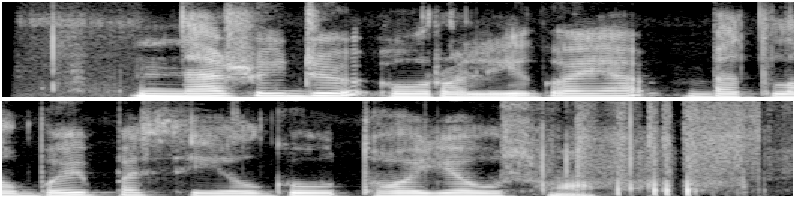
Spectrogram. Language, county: Lithuanian, Kaunas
